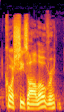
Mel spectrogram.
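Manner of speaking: ordinary delivery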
